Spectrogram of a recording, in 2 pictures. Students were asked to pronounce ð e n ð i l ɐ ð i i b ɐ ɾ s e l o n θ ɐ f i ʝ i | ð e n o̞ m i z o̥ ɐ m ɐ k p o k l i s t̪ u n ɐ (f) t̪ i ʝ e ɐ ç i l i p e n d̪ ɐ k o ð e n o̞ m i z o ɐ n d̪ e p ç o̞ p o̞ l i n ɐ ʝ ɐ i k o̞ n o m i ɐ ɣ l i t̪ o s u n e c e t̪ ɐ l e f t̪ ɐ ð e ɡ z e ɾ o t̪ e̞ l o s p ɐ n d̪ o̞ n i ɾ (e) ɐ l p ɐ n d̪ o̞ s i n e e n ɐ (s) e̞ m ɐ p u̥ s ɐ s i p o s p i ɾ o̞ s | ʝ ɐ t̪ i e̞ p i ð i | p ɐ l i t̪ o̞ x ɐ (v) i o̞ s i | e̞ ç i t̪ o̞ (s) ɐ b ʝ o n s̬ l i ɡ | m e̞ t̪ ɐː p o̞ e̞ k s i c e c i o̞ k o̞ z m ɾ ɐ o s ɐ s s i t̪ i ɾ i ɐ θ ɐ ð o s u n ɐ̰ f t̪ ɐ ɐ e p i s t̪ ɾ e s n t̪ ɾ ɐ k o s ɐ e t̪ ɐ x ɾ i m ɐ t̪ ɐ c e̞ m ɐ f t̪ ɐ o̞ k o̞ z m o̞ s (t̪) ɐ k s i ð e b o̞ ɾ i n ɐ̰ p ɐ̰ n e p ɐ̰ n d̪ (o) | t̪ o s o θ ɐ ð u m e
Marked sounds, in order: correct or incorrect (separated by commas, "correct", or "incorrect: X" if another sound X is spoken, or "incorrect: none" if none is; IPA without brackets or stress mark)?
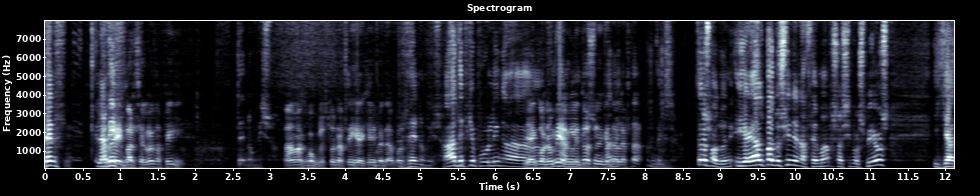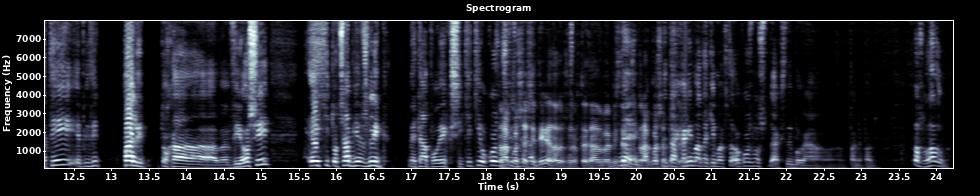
correct, correct, incorrect: θ, correct, incorrect: t͡s, incorrect: d̪, correct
